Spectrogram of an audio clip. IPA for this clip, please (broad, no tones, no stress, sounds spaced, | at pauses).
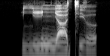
ʎ i ɲ a tʲ ɤ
